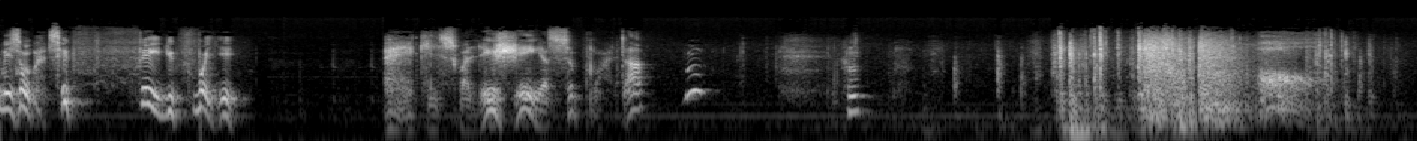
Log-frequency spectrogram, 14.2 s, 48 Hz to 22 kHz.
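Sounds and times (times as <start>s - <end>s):
speech: 0.0s - 2.5s, 3.8s - 6.6s, 8.4s - 8.8s
door creaking as it is pulled open: 0.8s - 2.5s, 13.0s - 13.8s
loud crash of wood from a door breaking loose: 10.4s - 14.0s
clattering debris: 10.6s - 13.9s.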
